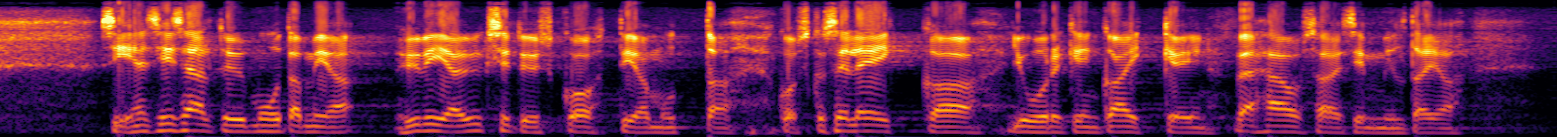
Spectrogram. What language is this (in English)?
Finnish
